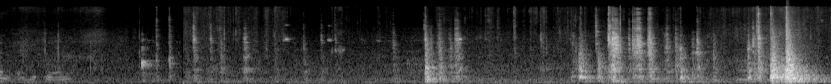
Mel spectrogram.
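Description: Car bonnet being unlatched and lifted, giving several sharp metallic clicks and clunks from the latch and the steel bonnet. The loudest comes near the end as the bonnet goes up.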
